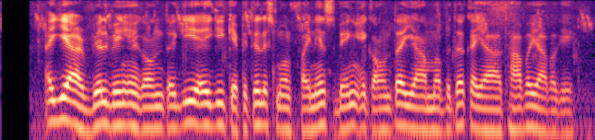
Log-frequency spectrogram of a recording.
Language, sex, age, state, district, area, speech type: Manipuri, male, 18-30, Manipur, Thoubal, rural, read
